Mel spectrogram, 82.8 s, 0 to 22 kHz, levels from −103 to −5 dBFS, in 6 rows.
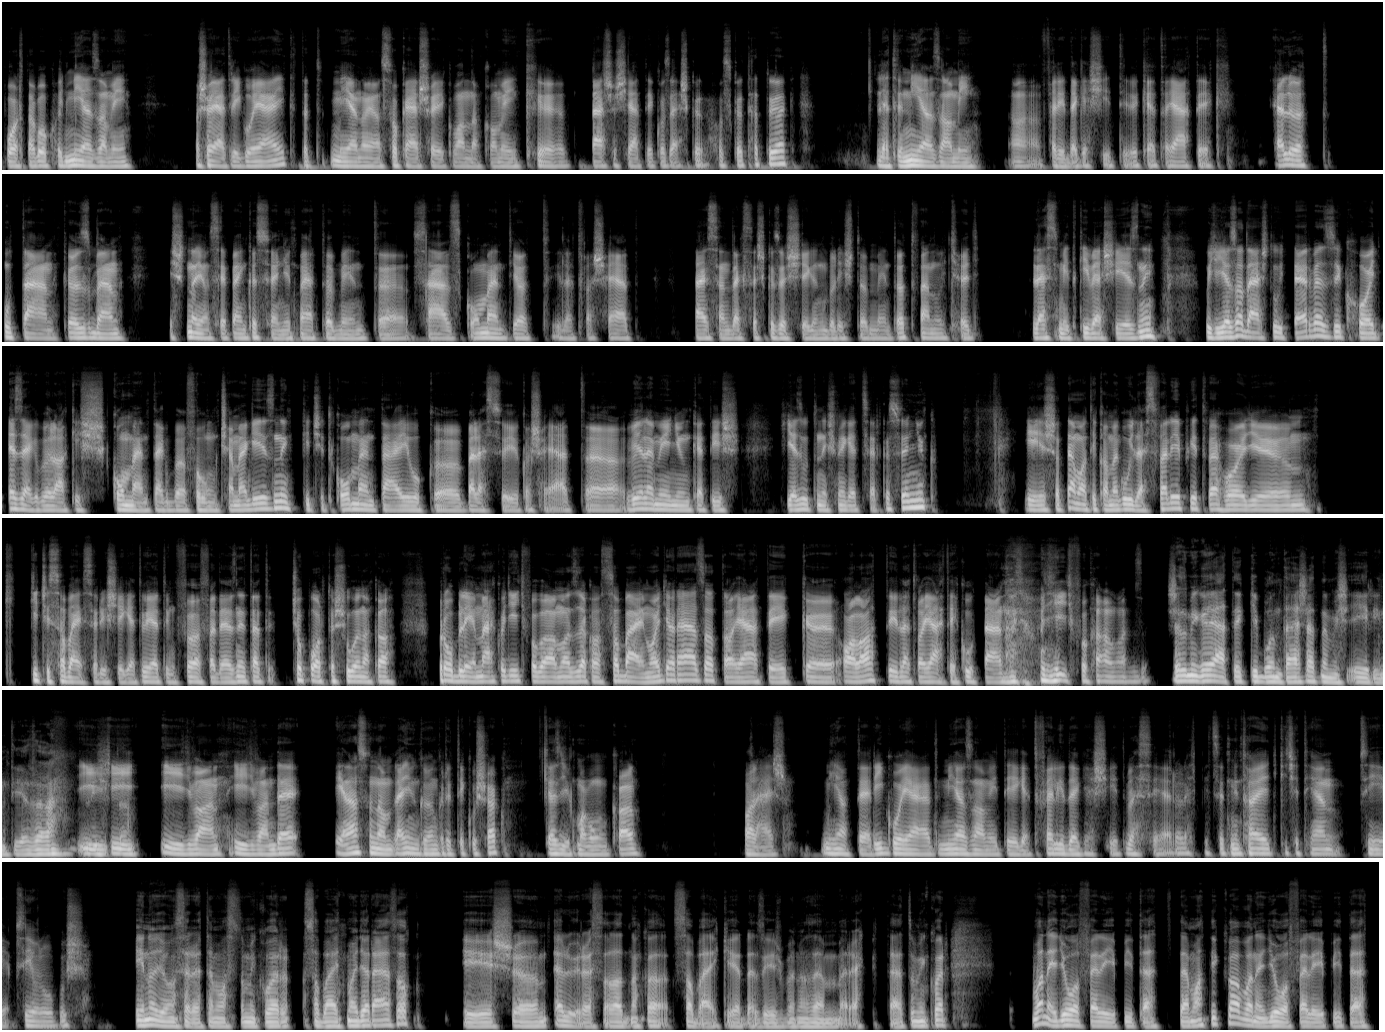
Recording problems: muffled; very; fading above 4 kHz

